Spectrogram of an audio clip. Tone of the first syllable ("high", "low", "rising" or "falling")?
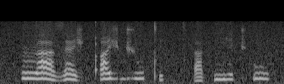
falling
